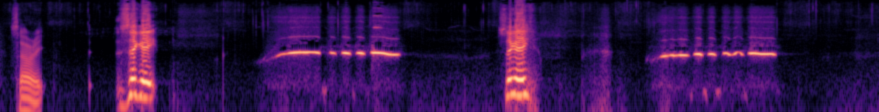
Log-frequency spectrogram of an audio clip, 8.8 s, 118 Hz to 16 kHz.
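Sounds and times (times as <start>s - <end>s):
speech: 0.1s - 0.6s, 1.2s - 1.7s, 5.0s - 5.4s
person whistling to call a dog back: 2.6s - 4.1s, 6.5s - 7.9s.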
